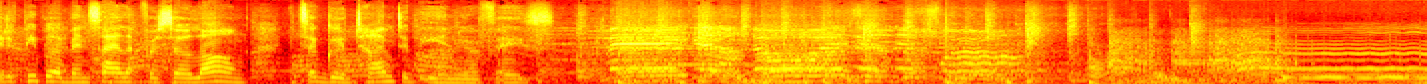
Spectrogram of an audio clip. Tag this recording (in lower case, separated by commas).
jingle (music), singing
